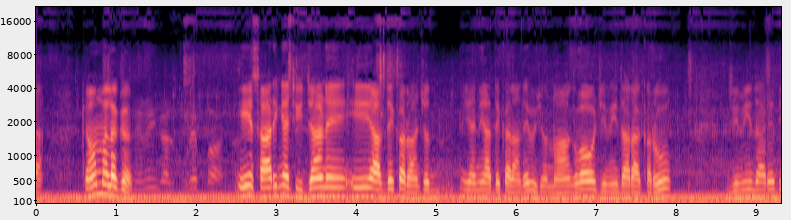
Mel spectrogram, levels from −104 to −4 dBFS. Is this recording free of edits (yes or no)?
yes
